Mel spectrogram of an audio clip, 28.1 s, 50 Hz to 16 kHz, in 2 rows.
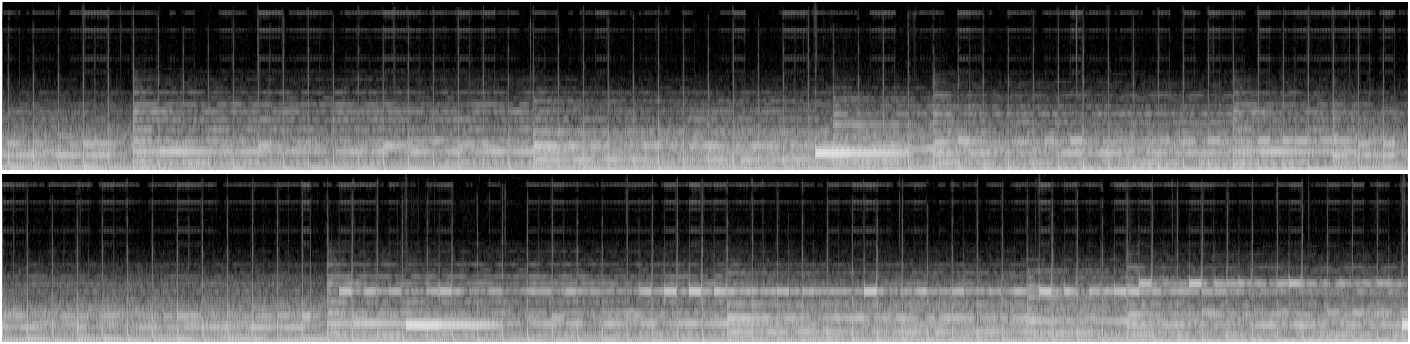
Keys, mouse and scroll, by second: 0.4 z, 1.4 z, 1.8-3.2 middle drag, 3.2-4.2 drag, 5.4 z, 5.8-6.8 drag, 8.3-9.3 drag, 10.1-13.0 drag, 13.8 KP_3, 14.4 z, 14.8 click, 16.0 middle click, 16.1 z, 16.3 click, 18.7-19.7 drag, 19.8 ctrl+KP_7, 20.2 Tab, 20.6 z, 21.1 z, 22.4 click, 23.1 click, 23.8-25.3 drag, 26.7 ctrl+z.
